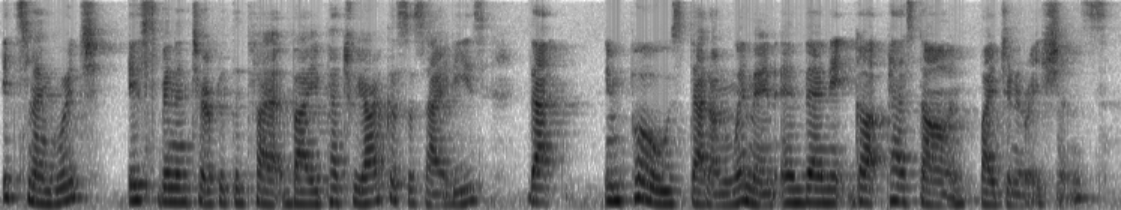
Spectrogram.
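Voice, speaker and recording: A woman's voice: on the low side, steady tone, unhurried. A young woman whose first language is Arabic, a student speaking firmly and argumentatively in an interview. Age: young adult. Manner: firm, argumentative, poised. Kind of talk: interview testimony. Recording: roomy room, faint ambient noise.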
